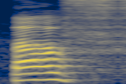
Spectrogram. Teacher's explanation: ujung gigi seri atasnya menyentuh perut bibir bagian bawah sehingga nanti akan muncul sifat hamesnya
